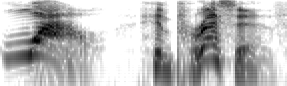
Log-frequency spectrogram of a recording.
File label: commentator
